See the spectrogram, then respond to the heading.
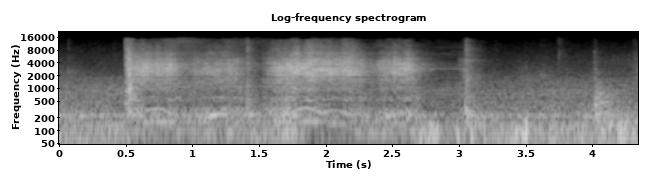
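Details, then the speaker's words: Chevy small-block 350 truck engine just rebuilt on a budget, low battery: cranking catches in uneven bursts with sharp pops and hissy blasts, fireballs backfiring through the carb, not settling to idle. Sputtering start with backfire. "It's starting. That's the fireballs I told you about."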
